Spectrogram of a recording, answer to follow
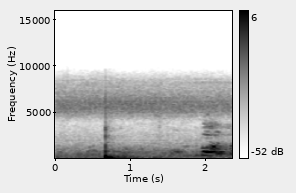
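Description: A single thump of a football being kicked, about a third of the way in, over a steady hiss.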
